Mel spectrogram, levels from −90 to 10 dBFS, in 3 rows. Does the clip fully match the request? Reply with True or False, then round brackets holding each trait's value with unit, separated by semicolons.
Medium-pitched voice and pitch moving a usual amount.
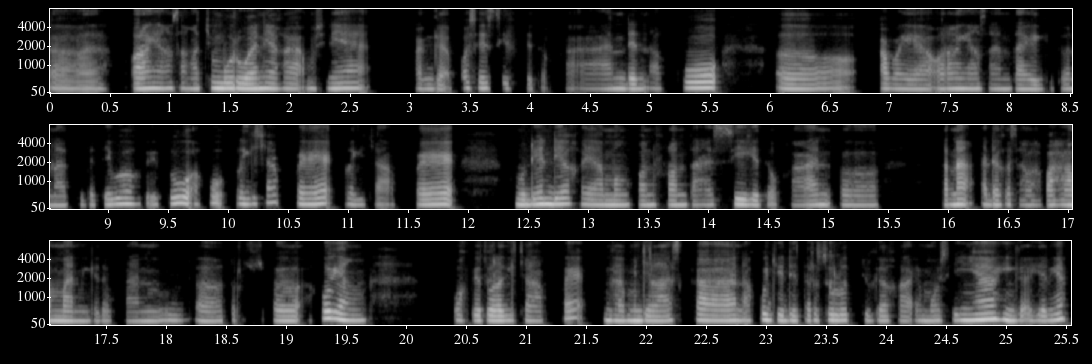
False (180 Hz; 1.7 semitones)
